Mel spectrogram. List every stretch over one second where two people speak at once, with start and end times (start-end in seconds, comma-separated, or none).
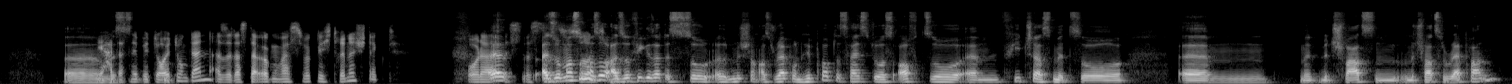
4.9-6.3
